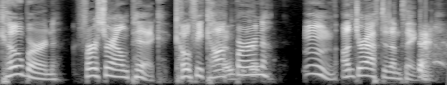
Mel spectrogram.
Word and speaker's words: Cockburn: Oh, I'm sure it says Coburn, but I'm also pretty sure that is a coordinated campaign to literally change how his last name is pronounced.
